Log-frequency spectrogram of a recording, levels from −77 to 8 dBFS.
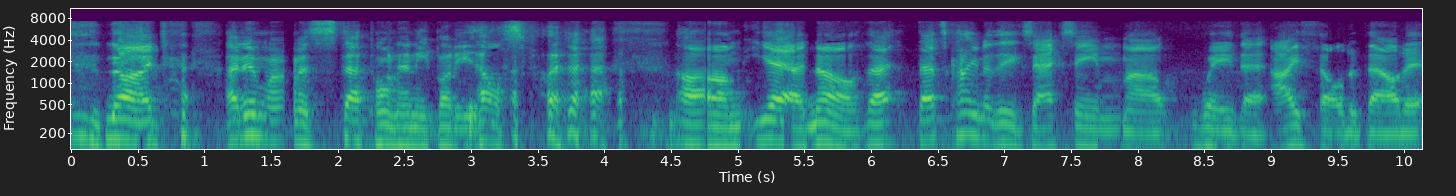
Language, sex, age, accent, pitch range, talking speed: English, male, 30-49, American, 100-130 Hz, 170 wpm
